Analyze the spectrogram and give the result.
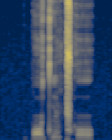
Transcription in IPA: p ɔ tʲ ɑ̃ ǁʰ o

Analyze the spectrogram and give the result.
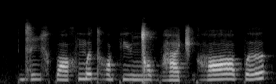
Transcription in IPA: d͡z iː x p ɒː x m ə dʱ ɔ kʲ ʉ ŋ͡ǀ ɔ bʱ a t͡ʃ ɡʱ ɒː p ə

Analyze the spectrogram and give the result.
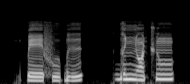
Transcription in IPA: k͡p eː˨ f u˨ ɓ ɨ˨˦ | ɡ ə˦ ɲ ɔ̃˧ t͡ʃ ũ˦

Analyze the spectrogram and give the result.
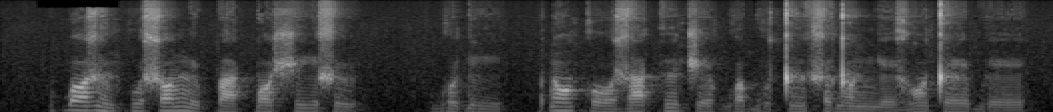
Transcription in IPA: ɓ ɔ˦ z ĩ˨ kʷ ə˧ s ɔ˦ n ɨ˨ p a˨ k͡p ɔ˧ ʃ iː˧ s ɨ˨ | ɡʷ ɨ˨ ɗ i˨ | ɗ ɔ̃˦ k oː˨ z a˧ k ĩ˦ t͡ʃ eː˨ ɡʷ a˧ b u˨ t ĩ˨ s ə˧ d ɔ̃˨ ɲ eː˨ ɣ ɔ̃˦ t eː˦ b eː˧

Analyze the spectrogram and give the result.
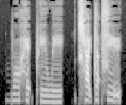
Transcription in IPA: b ɔ˦ h ɛ˦ ʔ pʰ e˨ w e˨ | t͡ɕʰ a̰˦˨ ɪ̯ t ä˦ ʔ s ḛ˦˨ ɪ̯

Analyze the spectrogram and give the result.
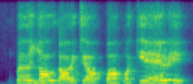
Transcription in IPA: k͡p əː ʎ ɒː u̯ ɗ ɒː y̯ kʲ ɒː ɡ͡b ɒ b ɔ kʲ ɛː ɭ e

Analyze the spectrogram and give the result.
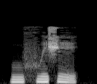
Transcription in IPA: u xʷ e ʃ e

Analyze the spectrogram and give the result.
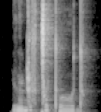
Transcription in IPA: ð ẽ ɖ ɤ s ǀ ə tʼ o d

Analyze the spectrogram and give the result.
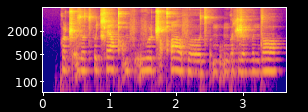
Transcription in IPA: k ɔ ʈ͡ʂ o̰ z o t͡sʼ u t͡ɕʰ ɛː qʼ ɔ̰ m f ṵ v u ʈ͡ʂ ɔ̰ qʼ ɔː f oː t͡sʼ o̰ m b ɔ̰ ŋ ɡ ɔ ɬ ʐ ɯ ɦ u n d ɔ

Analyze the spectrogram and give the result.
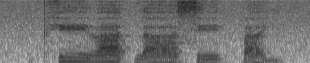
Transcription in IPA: pʰ eː˥˨ ʋ aː˥˨ t̚ l aː˩˧ s eː˧˥ t̚ p a˧˩ j

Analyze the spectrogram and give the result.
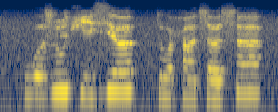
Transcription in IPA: w ʊ˧ z ũ˥ ç i˧ zʲ œ˥ | t u˩ ħ œ̃˩ s œ˩ s œ̃˥

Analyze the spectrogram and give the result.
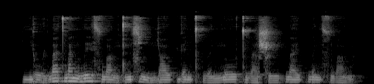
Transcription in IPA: l j o˨˩ ʊ̯ ɻ w ä˥˧ t̪ w a˥˧ n l w e˥˩ ɪ̯ s w ɑ˨˩ ŋ t̪ i˦ ŋ ɕ i˨˩ ŋ m j ɑ˥ ʊ̯ p ɥ ɛ˥˩ n t̪ʰ w ə˧˥ n n̪ o˥ ʊ̯ t̪ w ä˨˩ ʂ ɻ̩˧˥ p w a˥ ɪ̯ p w ə˥˧ n s w ɑ˥˩ ŋ

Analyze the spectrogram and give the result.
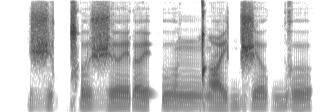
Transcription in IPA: ʒ ɪ ǀ ʊ ʒ ə e̯ ɾ ə e̯ ʔ u o̯ ŋ͡ǃ ɑ e̯ d͡ʒ ə o̯ ɡ ʊ

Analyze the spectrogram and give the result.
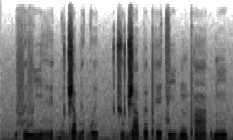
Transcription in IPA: f ɪ˦˨ v iː˦ r ɪ˦ ɡ͡b u˨ d͡ʒ a˦ b e˦ ɡʷ ɪ˦ | t͡ʃ u˨ d͡ʒ a˨ p ɛ˨ pʰ e˨˦ t͡s iː˦ ɓ ũ˦ pʰ ã˦˨ | ɓ ĩ˦

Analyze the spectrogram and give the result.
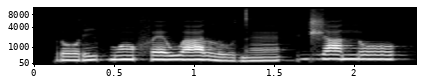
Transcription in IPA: ɾ o˨ ɾ i˧ b ɔ̃˧ f ɛ˧ w a˧ l u˨ d ɛ̃˧ | d͡ʒ a˦ n o˦

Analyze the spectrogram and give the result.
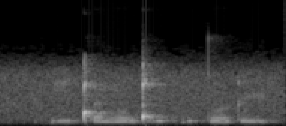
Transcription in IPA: ɓ i ǃʼ ə̃ n ũ ɡ͡ǃ y l ɡ͡b i t̪ ũ ʈ y

